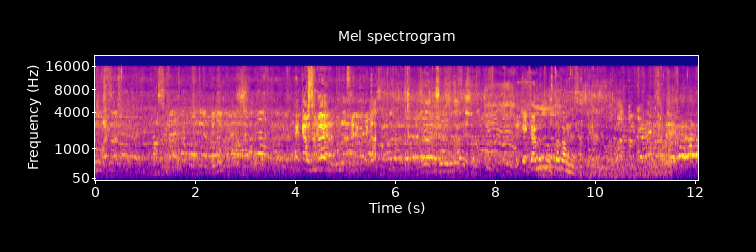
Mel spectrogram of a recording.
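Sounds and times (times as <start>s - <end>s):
people talking in market: 0.0s - 12.0s.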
